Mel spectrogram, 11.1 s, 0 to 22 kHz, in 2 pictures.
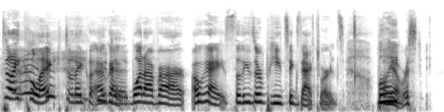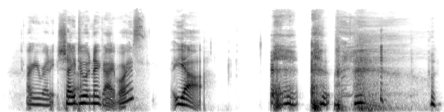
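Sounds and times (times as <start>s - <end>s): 
speech: 0.2s - 8.2s, 9.0s - 11.0s
rough forced coughs: 8.9s - 10.4s.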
